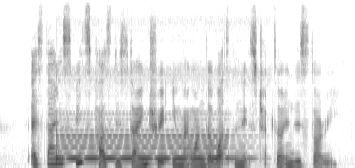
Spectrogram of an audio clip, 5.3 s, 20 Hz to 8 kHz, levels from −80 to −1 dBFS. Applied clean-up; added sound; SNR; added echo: none; Keyboard (musical); 0 dB; none.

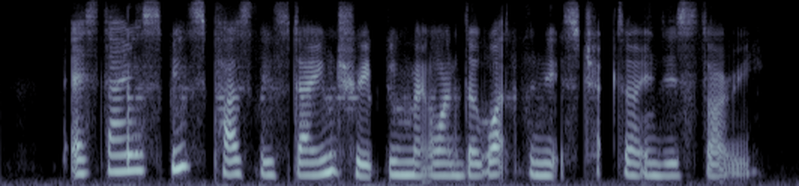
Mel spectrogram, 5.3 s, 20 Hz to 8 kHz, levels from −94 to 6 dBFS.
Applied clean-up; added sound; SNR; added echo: neural diffusion model UNIVERSE++.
